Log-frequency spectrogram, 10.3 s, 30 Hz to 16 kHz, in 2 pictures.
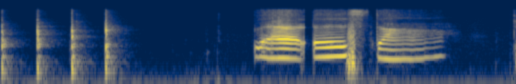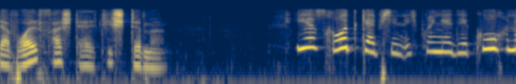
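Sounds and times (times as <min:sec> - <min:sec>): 
knocking on a wooden door: 0:00.0 - 0:01.3
speech: 0:02.6 - 0:04.4, 0:05.2 - 0:06.9, 0:08.1 - 0:10.3.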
